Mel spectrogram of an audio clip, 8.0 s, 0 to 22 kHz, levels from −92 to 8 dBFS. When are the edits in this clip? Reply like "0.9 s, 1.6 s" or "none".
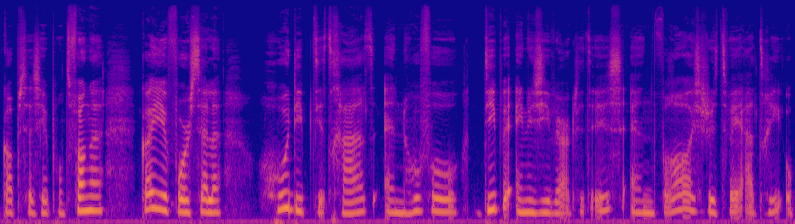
4.7 s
